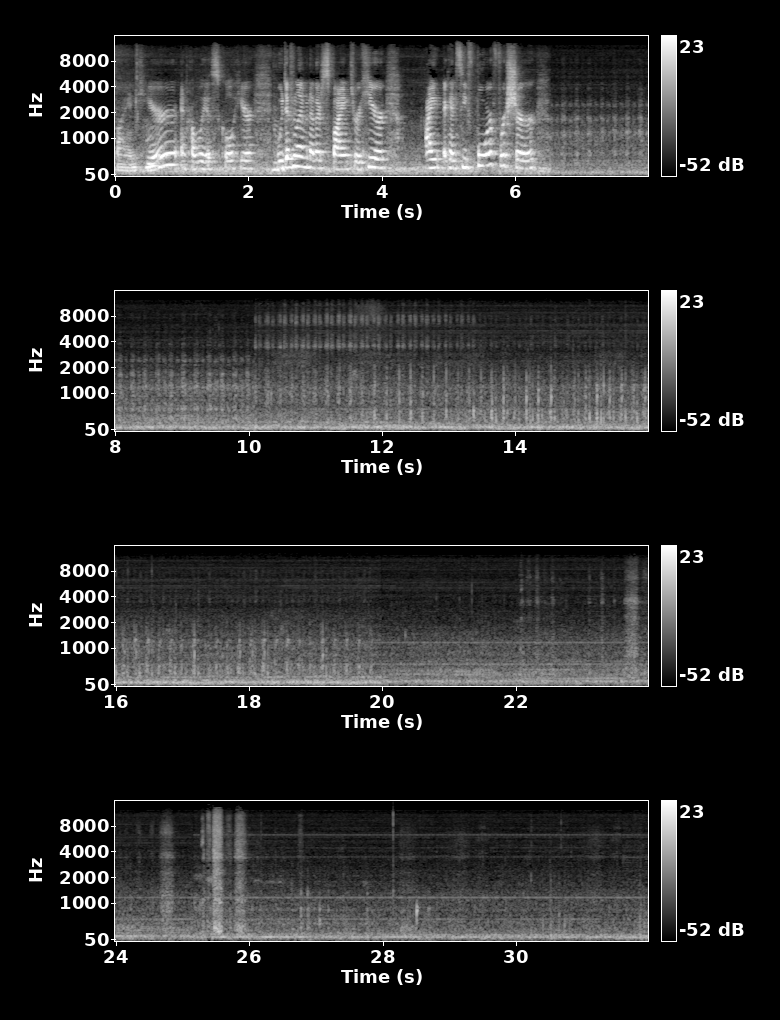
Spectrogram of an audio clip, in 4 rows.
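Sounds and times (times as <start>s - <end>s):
dog panting rapidly: 6.5s - 20.0s.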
